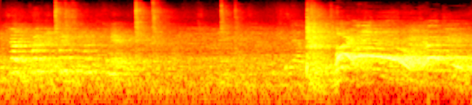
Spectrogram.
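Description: Steel longsword blades clashing in a fencing exchange: several sharp, separate strikes over the first four seconds. About four seconds in comes a harder strike, followed at once by a loud drawn-out shout.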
